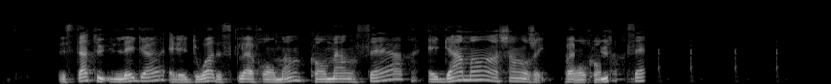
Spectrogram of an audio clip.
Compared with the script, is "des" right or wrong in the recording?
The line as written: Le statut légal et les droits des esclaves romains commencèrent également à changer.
wrong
